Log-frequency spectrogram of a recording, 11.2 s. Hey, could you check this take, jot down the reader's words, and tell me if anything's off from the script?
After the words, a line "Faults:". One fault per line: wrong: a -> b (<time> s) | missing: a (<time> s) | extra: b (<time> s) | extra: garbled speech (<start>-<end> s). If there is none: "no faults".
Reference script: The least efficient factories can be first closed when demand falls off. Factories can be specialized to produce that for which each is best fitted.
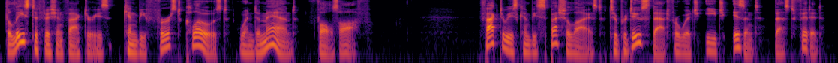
The least efficient factories can be first closed when demand falls off. Factories can be specialized to produce that for which each isn't best fitted.
Faults:
wrong: is -> isn't (9.7 s)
